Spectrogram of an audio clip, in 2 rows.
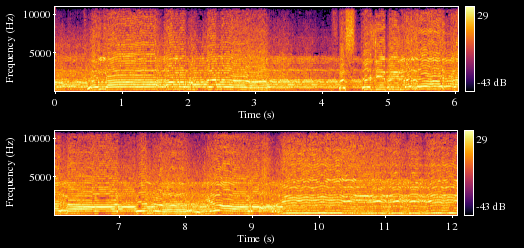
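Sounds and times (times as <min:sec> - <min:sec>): man chanting amplified: 0:00.0 - 0:12.0.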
